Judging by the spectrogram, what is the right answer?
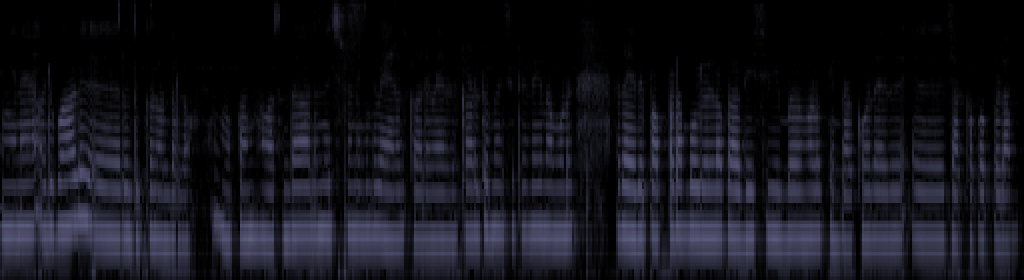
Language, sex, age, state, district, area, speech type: Malayalam, female, 18-30, Kerala, Wayanad, rural, spontaneous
